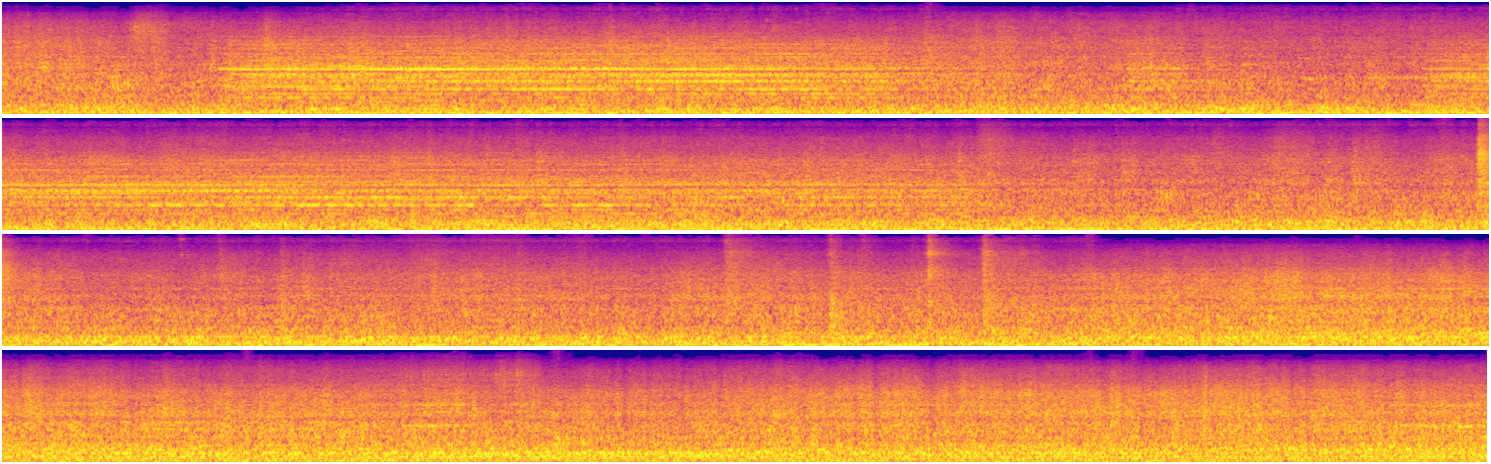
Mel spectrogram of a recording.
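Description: Passenger train car rolling along the track, a steady rumble heard from aboard the moving train. The locomotive's horn ahead sounds two long blasts of about five seconds each in the first twelve seconds.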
